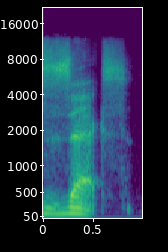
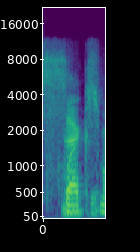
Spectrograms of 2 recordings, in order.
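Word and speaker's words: Zechs Marquise: I'm saying, but I'm saying sex marquees. It's Zex. – Zex. No, it's sex marquees. marquees. I mean, no, I, I I think that's totally a better pronunciation. So yeah, sex marquees.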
